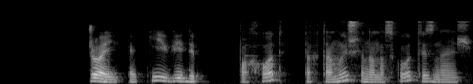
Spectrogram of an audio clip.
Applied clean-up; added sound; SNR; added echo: neural mask model DeepFilterNet 3.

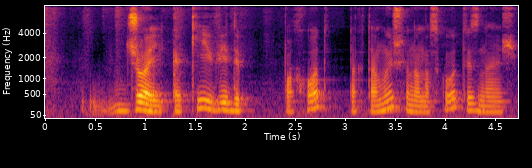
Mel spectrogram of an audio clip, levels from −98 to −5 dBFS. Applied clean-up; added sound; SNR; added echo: neural separator model SepFormer DNS4.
